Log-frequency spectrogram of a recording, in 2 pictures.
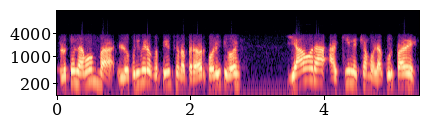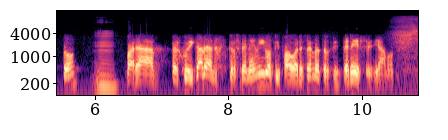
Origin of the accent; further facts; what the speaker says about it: Venezuela; porque yo me crié en Venezuela, conozco bien el país, sé de dónde viene, sé lo que era antes también.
